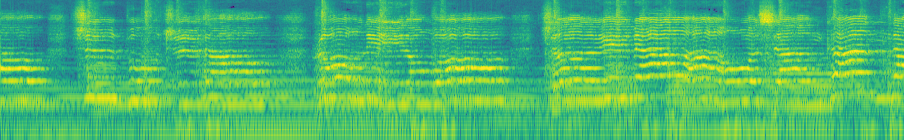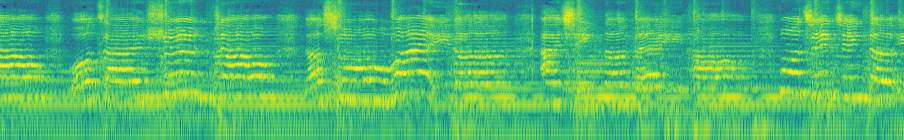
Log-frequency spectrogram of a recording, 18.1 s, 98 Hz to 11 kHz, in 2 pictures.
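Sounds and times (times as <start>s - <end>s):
electric bass: 0.0s - 18.0s
strummed acoustic guitars: 0.0s - 18.0s
woman singing into a microphone: 0.0s - 18.0s
cajon drum: 3.2s - 9.3s.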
